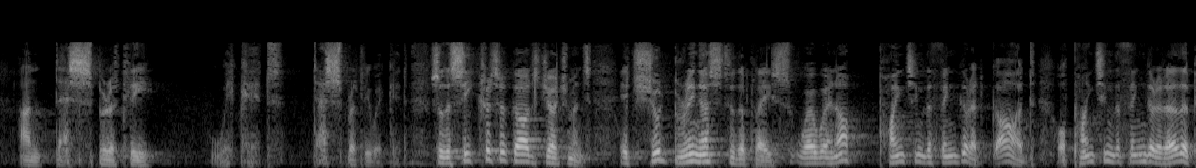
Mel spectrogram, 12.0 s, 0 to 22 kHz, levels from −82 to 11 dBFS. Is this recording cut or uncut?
uncut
